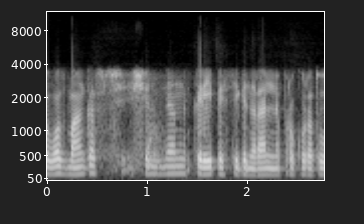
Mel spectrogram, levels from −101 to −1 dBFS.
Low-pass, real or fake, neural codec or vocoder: 10.8 kHz; real; none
